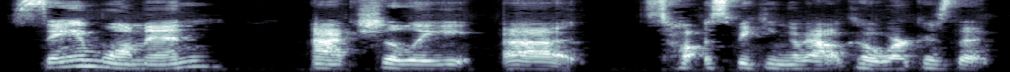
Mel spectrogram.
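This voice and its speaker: A woman in her thirties with a strikingly deep voice that carries, speaking loudly and frankly as a caregiver offering advice. She talks to a webcam in a small room. The sound is dry, with no room echo at all. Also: measured pace. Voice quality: low-pitched voice that projects. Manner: loud, frank and conversational. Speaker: caregiver sharing experiences. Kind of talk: casual advice talk to camera. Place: small indoor room with plain wall.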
